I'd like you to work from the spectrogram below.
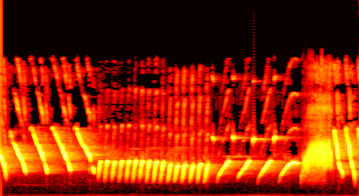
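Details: A canary sings a training song: several falling whistles, a long rapid series of short sharp notes, then slower rising sweeps and a brief harsh burst before quick falling notes resume.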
